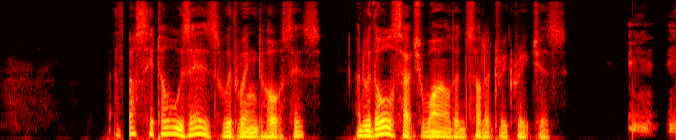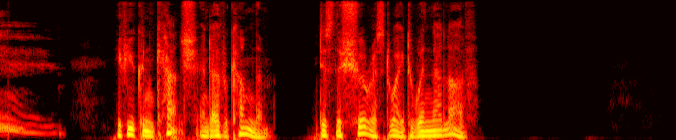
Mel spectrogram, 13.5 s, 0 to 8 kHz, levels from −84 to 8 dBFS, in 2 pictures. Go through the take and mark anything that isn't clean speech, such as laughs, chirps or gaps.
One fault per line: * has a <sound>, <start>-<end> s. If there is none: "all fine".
* has a dropout, 1.2-1.3 s
* has a throat clearing, 6.3-7.4 s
